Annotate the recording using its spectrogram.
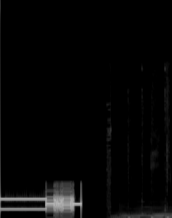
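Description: A steady electronic beep tone held for about half a second, then a quick warbling burst of beeps ending on a short higher tone. After a brief silence, soft music begins near the end.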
